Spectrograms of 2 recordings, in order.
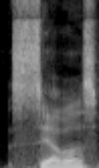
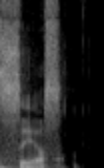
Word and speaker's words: Servus: Beziehungsweise das, die richtige Aussprache ist nicht Servus, sondern Servus.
